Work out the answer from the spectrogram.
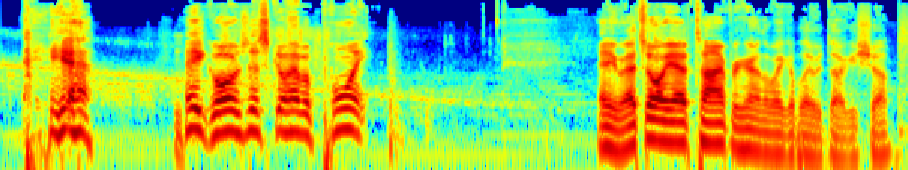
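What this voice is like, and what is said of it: Bad put-on English accent. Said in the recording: “That was probably the worst English accent ever ... Horrible ... That was terrible ... a Brazilian trying to do a British accent”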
